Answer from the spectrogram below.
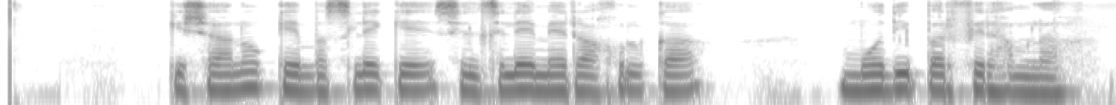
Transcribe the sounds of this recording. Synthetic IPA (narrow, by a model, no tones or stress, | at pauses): kɪʃaːnõkemɐslekesɪlsɪlemẽɾaːxʊlka | moːd̪ipɐɾfɪɾɦɐmlaː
